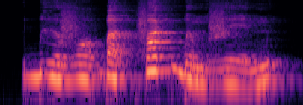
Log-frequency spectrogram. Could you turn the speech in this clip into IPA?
ɓɨ˨˩ə̯vɔ˨˩˦ɓa˨˩k̚fa˦˥k̚ ɓə˨˩mve˨˩˦m

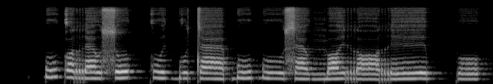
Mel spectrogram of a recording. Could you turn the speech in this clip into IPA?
k͡puɡɒræo̯ sokːue̯ɡ͡butæː ɓuɓuːsæo̯ ŋ͡mɒe̯rɒː reːpːo

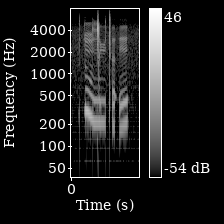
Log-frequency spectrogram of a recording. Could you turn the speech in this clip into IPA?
tũːŋ͡ǀyːtʼə ʔɪ

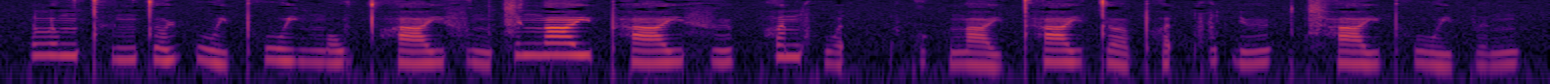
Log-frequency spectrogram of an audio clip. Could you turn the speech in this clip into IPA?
lʊ˥ŋ t̪ʰɪ˨˧ŋt̪ɵ˨˥ɥpuː˨˩j pʰuː˨j ŋo˨˧wt̪ʰaː˨˧j fɪ˨˩ŋt͡sɪ˥ŋaː˥j pʰaː˨˧jfyː˨˥p̚hɐ˥nkʷɐ˨t̚ | kʊ˨k̚ ŋaː˨˩jt̪ʰaː˧j t̪œː˨˩pʰɐ˨t̚kʷɐ˧t̚yː˨˧ | t͡sʰaː˨jpʰuː˨˩jpɪ˨˧ŋ

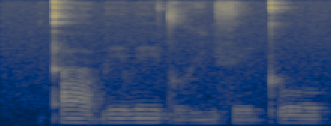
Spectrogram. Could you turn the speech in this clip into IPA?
kʼaː˦˨be˦leː˦dʊ˨ ɣi˨se˨kʼo˦

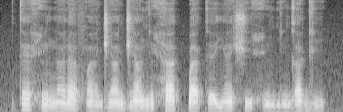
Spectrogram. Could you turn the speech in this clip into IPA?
tɛ̃˦hĩ˦˨ nã˧ɾa˨ fã˨d͡ʒã˧d͡ʒã˦ɡĩ˦ ha˦ k͡pa˦˨kɛ˧jɛ̃˦ʃi˧ hĩ˨ɡĩ˨ɡa˧ ɡi˦

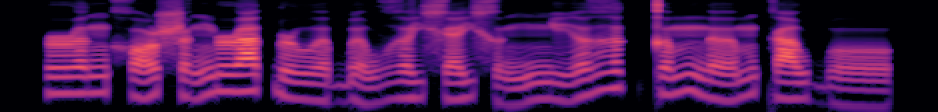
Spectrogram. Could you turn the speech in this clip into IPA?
ɹə˧ŋxɔ˨˩˦ʂə˨˩˦ŋ ɹa˦˥t̚ɹu˨˩ə̯ɓə˨˩˨w ɣə˧j xɛ˧˥jxə˨˩˨ŋ ɲi˨˩˦ə̯ ɣə˦˥k̚t̪ə˧˥mnəː˨˩˦m ka˧wɓo˨˩

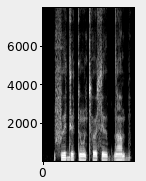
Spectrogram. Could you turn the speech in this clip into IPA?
fɨ dɨtũtʰɵ sɨːbdãb

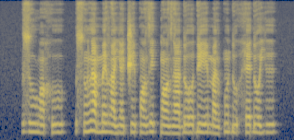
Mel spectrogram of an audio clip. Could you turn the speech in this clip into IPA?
zu˧ wɔ̃˨hu˧ | sũ˨˦lã˦˨mɛ˧vã˨ jɛ̃˧t͡ʃe˦pɔ̃˧ ze˦k͡pɔ̃˨ zã˨ɗoː˧ɗeː˧ mã˨lpũ˦ɗu˨ hɛ˦ɗoː˦jɨ˦

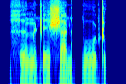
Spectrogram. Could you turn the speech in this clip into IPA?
hɘ˩˧˩n̪ɘ˩ʈɾe˩ ʃa˦ɖpːu˩˧˩ʈ

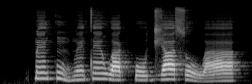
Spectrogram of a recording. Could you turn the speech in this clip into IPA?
k͡pɛ̃˦kũ˦˨ bɛ̃˧tɛ̃˦wa˧ k͡po˧d͡ʒa˦so˦˨ wa˨˦

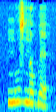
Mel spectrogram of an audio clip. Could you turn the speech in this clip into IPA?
muznʌbɛ

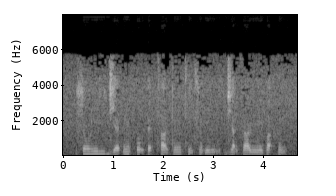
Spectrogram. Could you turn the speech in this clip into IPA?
sʰo˦ʊ̯ɲi˦d͡ʑɛ˨ʔũ˦ ho̰˦˨ʊ̯ʔɛ˦ʔ tʰa̰˦˨ʊ̯tũ˦tʰĩ˦˨sʰũ˦˨ ɲṵ˦˨ | d͡ʑa̰˦˨ɪ̯θa˦ʊ̯ ɲũ˨pä˦ʔhũ˦˨

